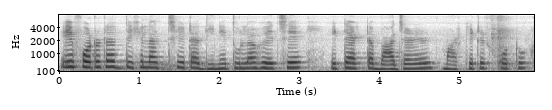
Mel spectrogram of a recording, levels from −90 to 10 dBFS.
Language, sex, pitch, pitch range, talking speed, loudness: Bengali, female, 255 Hz, 245-275 Hz, 140 wpm, -19 LUFS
